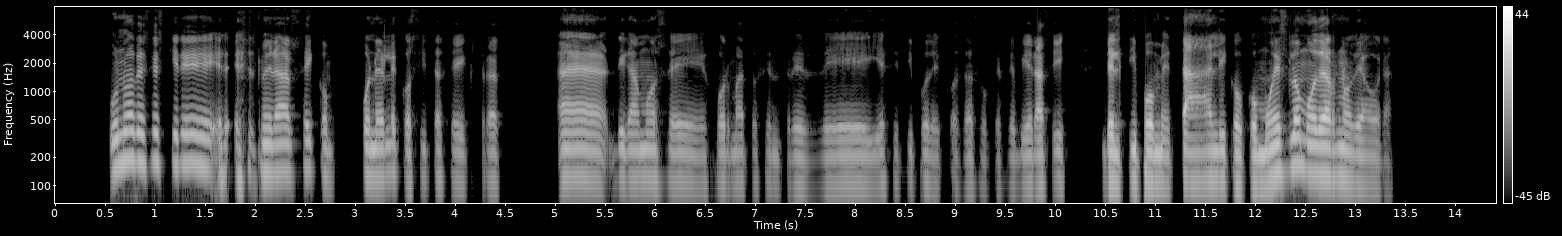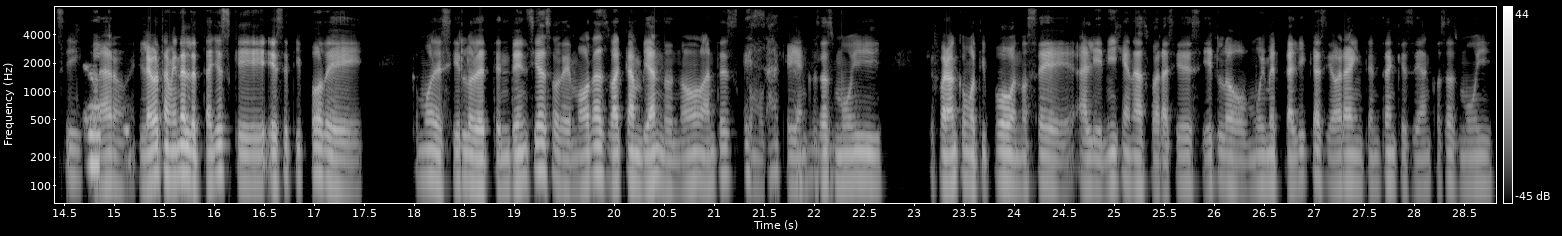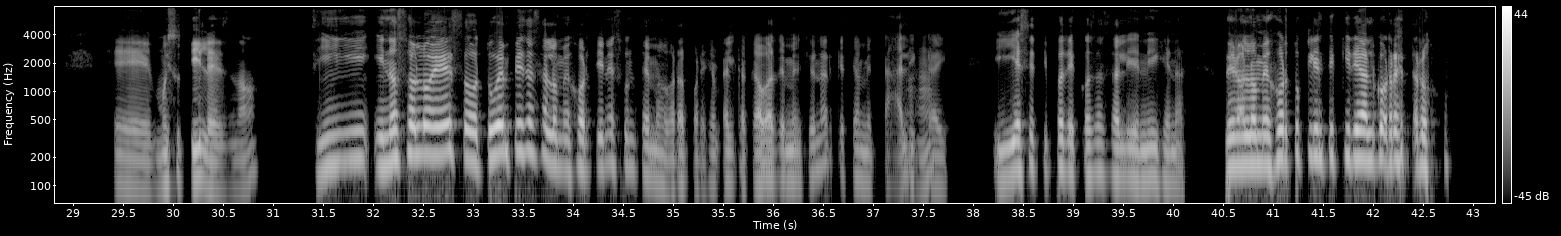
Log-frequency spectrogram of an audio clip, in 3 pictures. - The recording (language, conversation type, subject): Spanish, podcast, ¿Cómo ha cambiado tu creatividad con el tiempo?
- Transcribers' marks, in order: unintelligible speech; chuckle; laughing while speaking: "retro"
